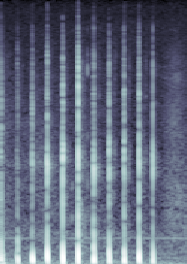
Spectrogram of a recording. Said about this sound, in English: because I wanted to queue up just a quick little like round of applause sound after, I think, a pretty successful leak week.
